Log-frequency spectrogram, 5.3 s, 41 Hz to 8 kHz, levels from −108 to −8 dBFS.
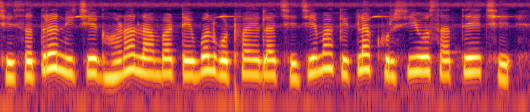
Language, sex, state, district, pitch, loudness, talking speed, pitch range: Gujarati, female, Gujarat, Valsad, 250 Hz, -15 LUFS, 135 wpm, 230-280 Hz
